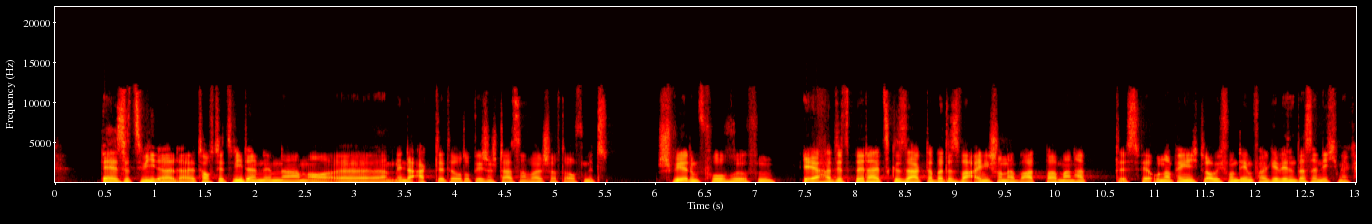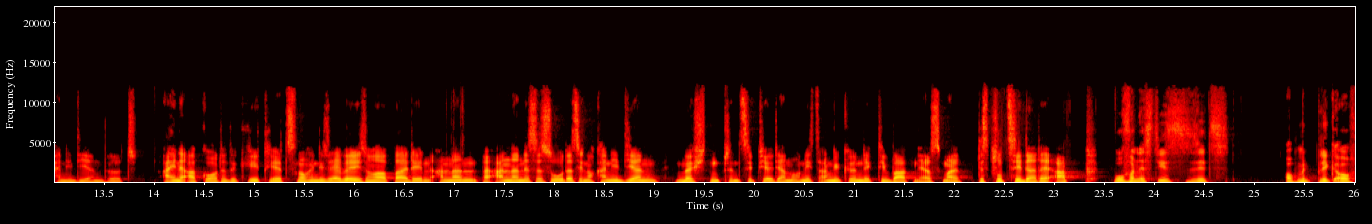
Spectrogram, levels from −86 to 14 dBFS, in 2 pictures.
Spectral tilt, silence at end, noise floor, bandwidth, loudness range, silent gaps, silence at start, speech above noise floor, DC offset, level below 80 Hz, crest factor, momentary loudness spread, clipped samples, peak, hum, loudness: -5.5 dB/octave; 0 s; -48 dBFS; 12.5 kHz; 3 LU; 7.41-7.45 s; 0.5 s; 25 dB; under 0.1%; -50 dBFS; 18 dB; 9 LU; under 0.1%; -6 dBFS; none; -23 LUFS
